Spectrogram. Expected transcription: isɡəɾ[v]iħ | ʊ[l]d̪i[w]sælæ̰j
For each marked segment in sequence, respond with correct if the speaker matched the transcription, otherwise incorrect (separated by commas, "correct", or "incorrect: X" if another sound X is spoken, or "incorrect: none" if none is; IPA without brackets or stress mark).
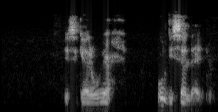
incorrect: w, incorrect: ɾ, incorrect: none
